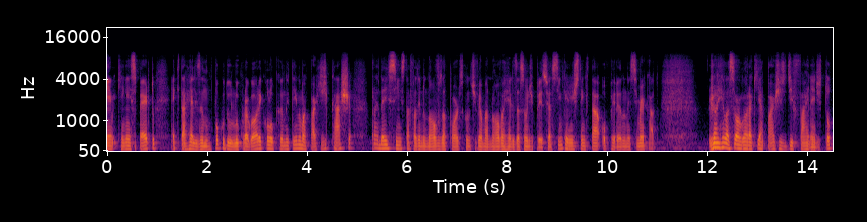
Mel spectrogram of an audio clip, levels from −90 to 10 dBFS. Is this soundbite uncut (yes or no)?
yes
